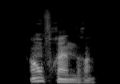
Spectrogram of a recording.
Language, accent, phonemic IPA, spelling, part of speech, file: French, France, /ɑ̃.fʁɛ̃dʁ/, enfreindre, verb, LL-Q150 (fra)-enfreindre.wav
- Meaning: to infringe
